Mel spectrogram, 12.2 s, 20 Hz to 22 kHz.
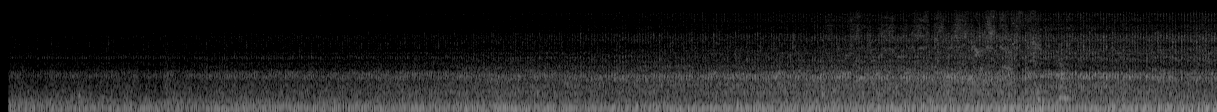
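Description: Toyota Land Cruiser VDJ79's 4.5-litre V8 turbo-diesel running at low revs as it crawls slowly off-road, a steady low rumble that grows gradually louder as the truck draws closer.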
